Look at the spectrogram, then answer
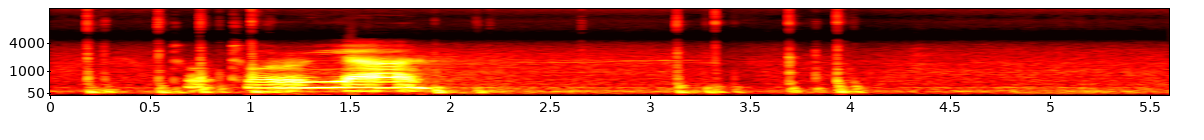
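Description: Quick keystrokes on a computer keyboard as a file name is typed, short clicky bursts scattered around a brief stretch of speech, fairly close and moderate in level.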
